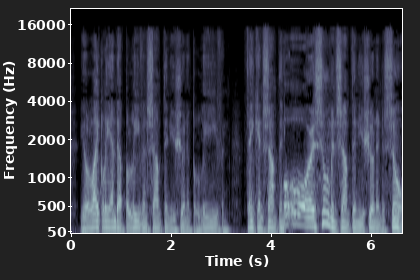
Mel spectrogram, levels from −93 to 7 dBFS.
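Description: At 4.23 to 4.29 s there's damaged data in the compressed stream: the decoder hits corrupt bytes, loses sync and throws out a brief glitch.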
